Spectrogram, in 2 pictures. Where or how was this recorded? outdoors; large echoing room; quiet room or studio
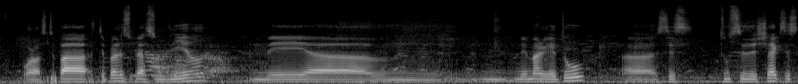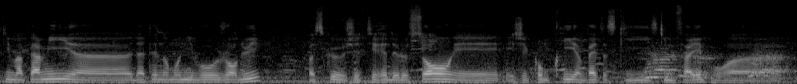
outdoors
